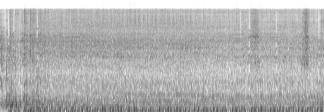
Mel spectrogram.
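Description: A Harley-Davidson Breakout motorcycle engine fires up close by and settles into a loud, throbbing idle with an even, rapid pulse that continues throughout.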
